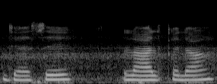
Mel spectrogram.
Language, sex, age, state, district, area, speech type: Urdu, female, 18-30, Uttar Pradesh, Gautam Buddha Nagar, urban, spontaneous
